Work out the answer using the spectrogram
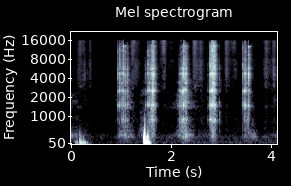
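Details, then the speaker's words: Barford Atom axle hub ratchet, found bone dry with no grease, after spraying WD-40; crisp metallic clicks about every half second, each catching cleanly, ratchet engaging every time, normal ratchet operation. "listen listen hear that it's working every time now that grease"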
